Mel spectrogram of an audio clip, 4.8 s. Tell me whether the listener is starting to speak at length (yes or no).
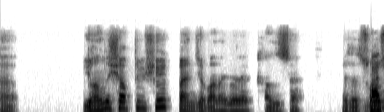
yes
